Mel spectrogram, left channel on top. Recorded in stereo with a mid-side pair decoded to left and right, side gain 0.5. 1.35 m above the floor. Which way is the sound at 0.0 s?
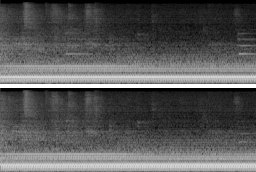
25° right.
